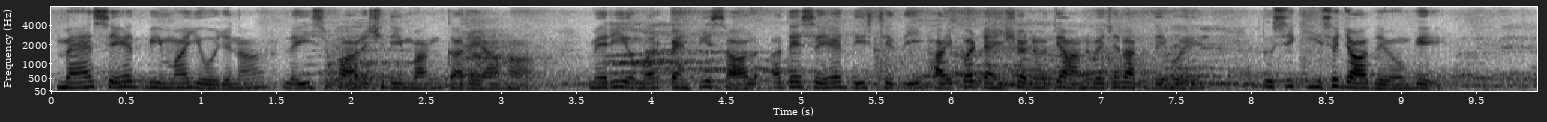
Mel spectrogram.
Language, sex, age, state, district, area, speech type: Punjabi, male, 18-30, Punjab, Ludhiana, urban, read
